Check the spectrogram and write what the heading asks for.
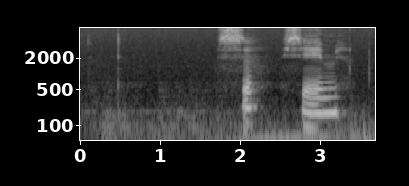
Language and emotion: Russian, sad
